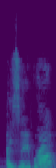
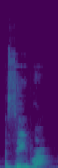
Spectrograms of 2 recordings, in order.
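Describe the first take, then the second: First: "zebra" rising like a doubtful question; questioning rise. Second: Said in the usual way. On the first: Shown as a demonstration. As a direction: ask "A zebra?" with the tune going up on zebra.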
